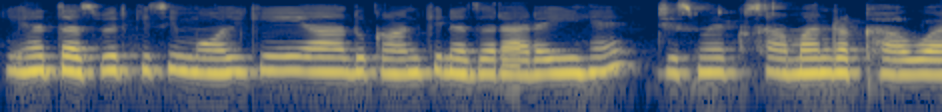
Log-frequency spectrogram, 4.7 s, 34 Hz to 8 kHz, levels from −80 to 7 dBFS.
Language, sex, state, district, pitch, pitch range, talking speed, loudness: Hindi, female, Haryana, Jhajjar, 240 Hz, 230-255 Hz, 205 wpm, -15 LUFS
